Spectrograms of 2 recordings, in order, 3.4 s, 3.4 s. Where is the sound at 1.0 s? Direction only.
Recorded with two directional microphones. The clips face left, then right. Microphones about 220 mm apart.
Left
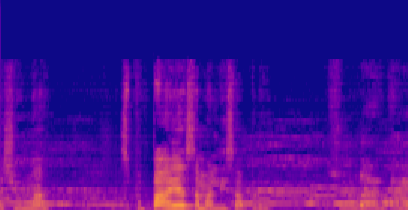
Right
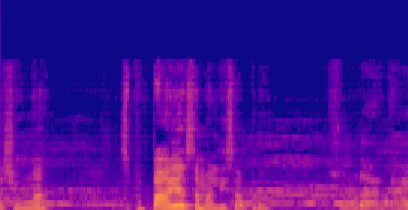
40° right (ahead or behind).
